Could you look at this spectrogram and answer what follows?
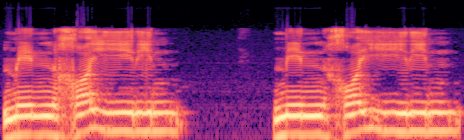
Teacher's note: sukun dibaca dengan jelas nun sukun bertemu dengan huruf Ain jadi nun sukun tersebut dibaca dengan jelas tidak boleh didengungkan atau ditahan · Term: izhar halqi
